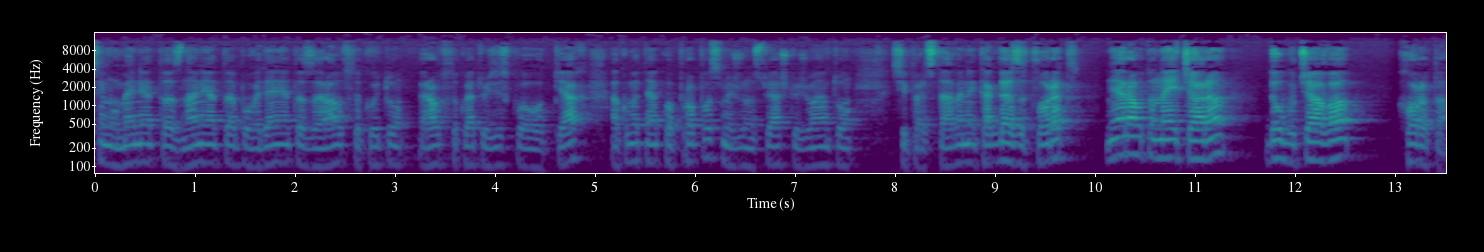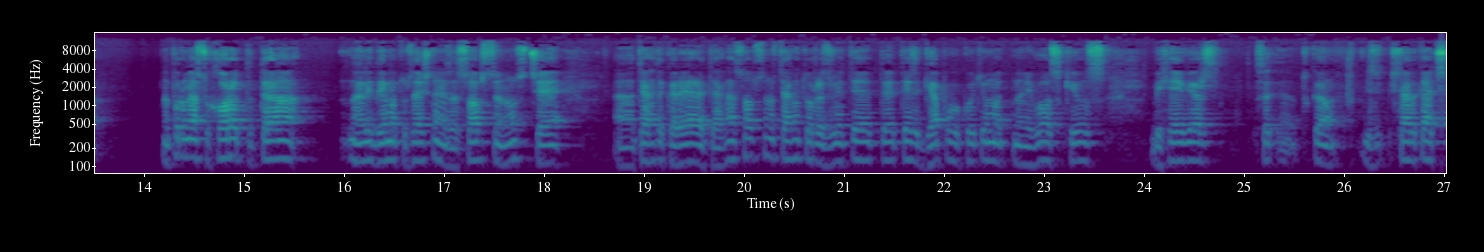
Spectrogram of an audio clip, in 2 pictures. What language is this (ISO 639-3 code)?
bul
